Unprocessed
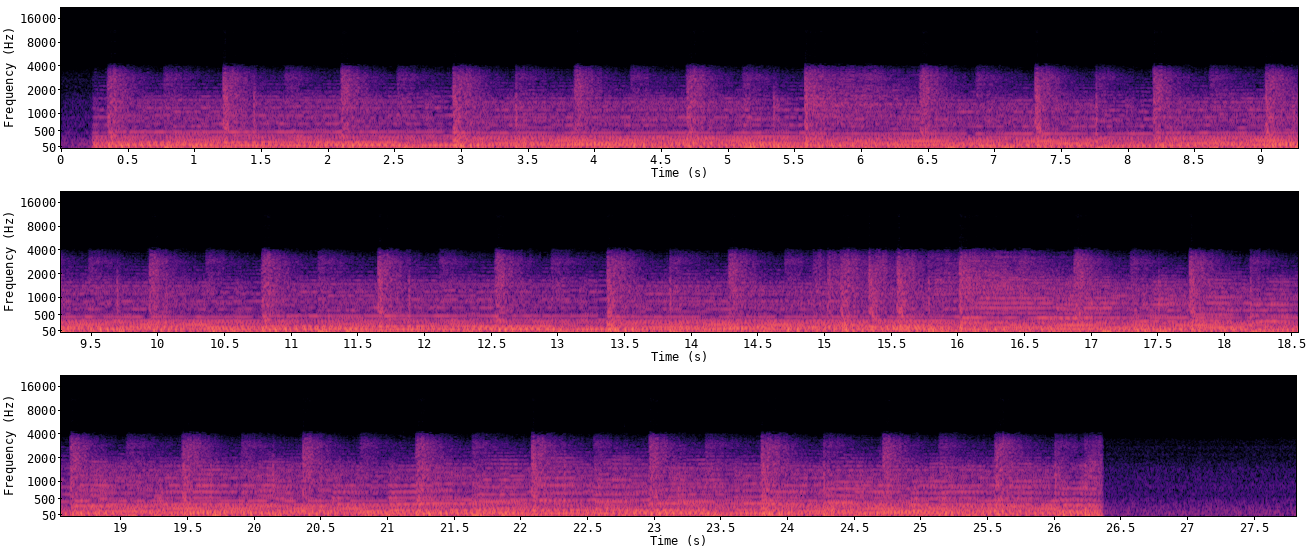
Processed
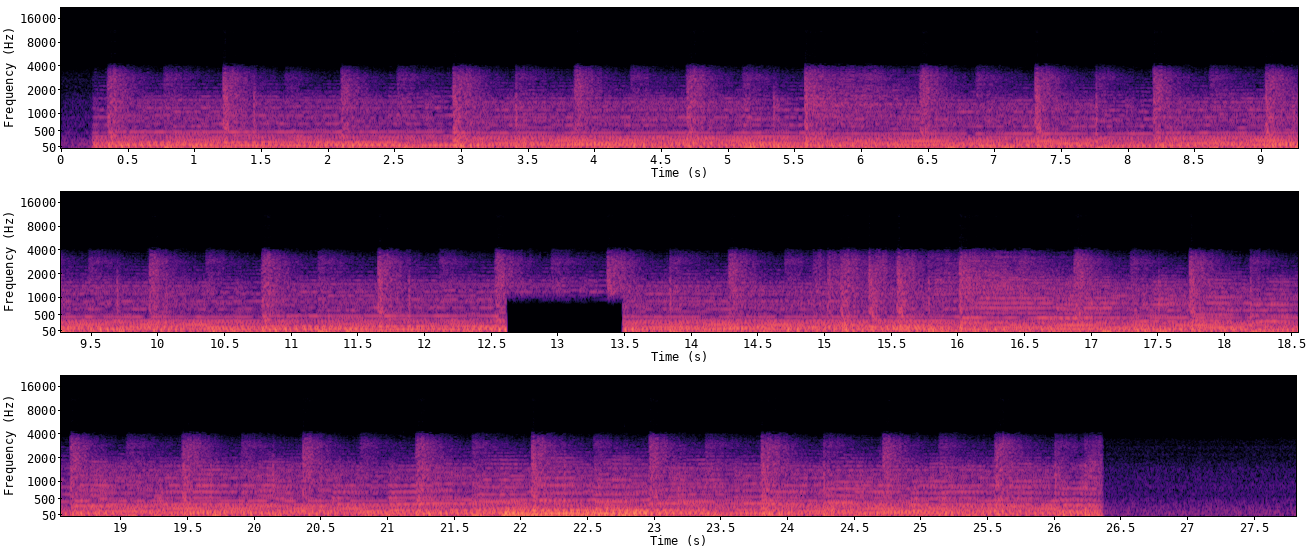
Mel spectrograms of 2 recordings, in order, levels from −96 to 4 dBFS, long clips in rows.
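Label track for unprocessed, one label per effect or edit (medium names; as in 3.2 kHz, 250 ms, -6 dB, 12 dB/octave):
1.620000	2.460000	distance through air 290 m
12.610000	13.490000	steep high-pass 1.1 kHz 96 dB/octave
21.870000	22.960000	bass shelf 190 Hz +8 dB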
